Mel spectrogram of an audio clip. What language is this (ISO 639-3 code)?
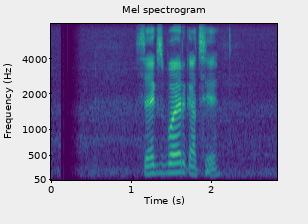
ben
